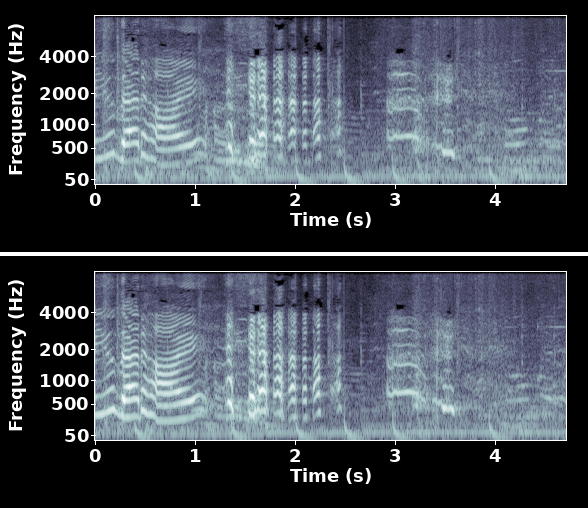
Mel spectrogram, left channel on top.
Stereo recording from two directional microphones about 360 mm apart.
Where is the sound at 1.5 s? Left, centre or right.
Centre.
